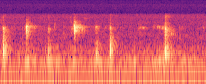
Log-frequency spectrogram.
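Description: Close-up eating sounds: about five sharp little clicks and smacks in two seconds as food is picked from a bowl with chopsticks and chewed, the loudest near the end.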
